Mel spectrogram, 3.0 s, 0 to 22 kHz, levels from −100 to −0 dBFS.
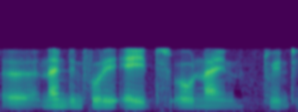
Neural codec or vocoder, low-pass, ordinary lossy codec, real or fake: none; 3.6 kHz; none; real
